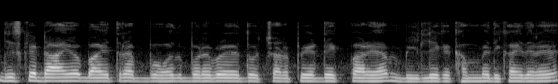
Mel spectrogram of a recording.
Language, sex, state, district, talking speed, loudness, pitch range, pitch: Hindi, male, Uttar Pradesh, Varanasi, 235 wpm, -17 LUFS, 150-155 Hz, 150 Hz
